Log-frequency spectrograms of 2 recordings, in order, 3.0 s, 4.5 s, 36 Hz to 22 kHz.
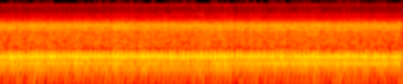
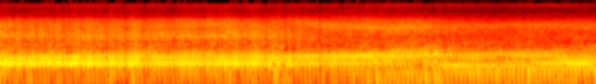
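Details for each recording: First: Two-stage snowblower with a four-cycle engine, electric-started and warmed about 30 seconds with the choke stepped off after sputtering: a loud, even idle with no sputter or hunting, a normal warm-up idle, now ready for choke fully off. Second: Two-stage snowblower with four-cycle engine, just started cold with electric starter, choke off one notch: fast uneven faltering beat under the drone, sputtering on too much choke while warming up; smooths when choke is reduced further.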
